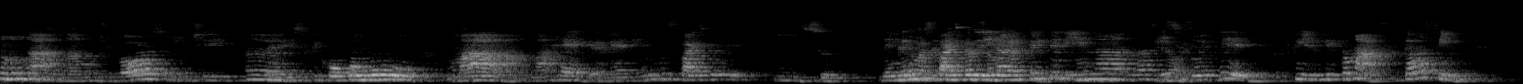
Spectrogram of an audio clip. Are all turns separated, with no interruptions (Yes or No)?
No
